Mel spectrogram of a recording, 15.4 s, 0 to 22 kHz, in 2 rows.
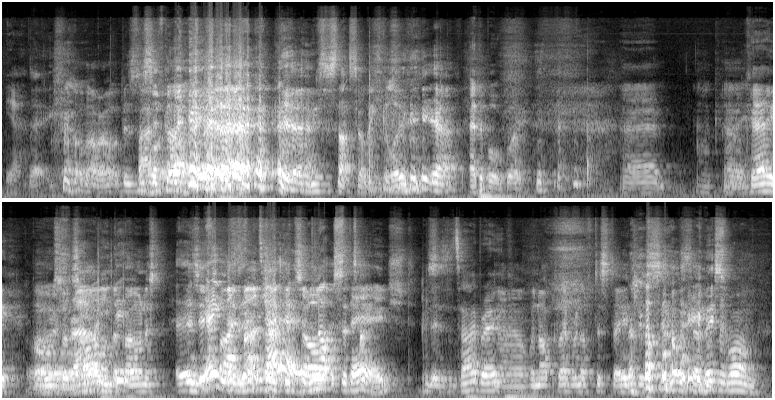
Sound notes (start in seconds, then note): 4.0 laughing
